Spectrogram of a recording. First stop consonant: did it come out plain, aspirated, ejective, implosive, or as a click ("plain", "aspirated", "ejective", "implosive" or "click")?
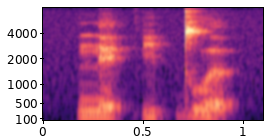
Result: plain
